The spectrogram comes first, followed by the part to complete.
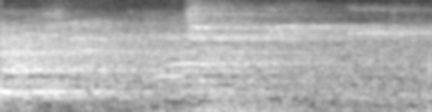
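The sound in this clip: A basketball being dribbled on a court during a game, its bounces blended into steady, dense crowd noise at an even level.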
